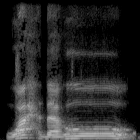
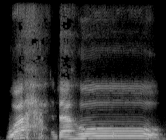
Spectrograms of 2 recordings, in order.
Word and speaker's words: وحده: إلا إلا الله الله ওয়াহদাহু। وحده وحده এটা এখানে কিন্তু হাই হত্যি, মানে আমরা যেটা বলি হচ্ছে বড় হা, হা গলা চেপে উচ্চারণ করি না, ওই ওই হা আছে এখানে। ওয়াহদাহু।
